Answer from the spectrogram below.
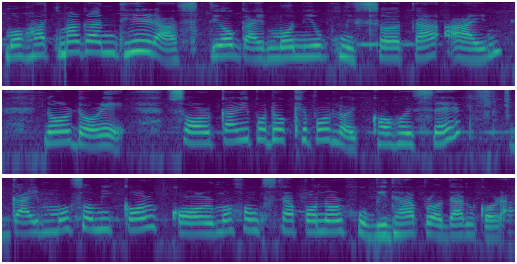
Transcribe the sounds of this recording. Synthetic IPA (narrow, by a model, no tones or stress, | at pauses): mɔɦatmaɡandʱiɹːastijɔɡajmːɔniuɡnisːɔjɔtaʔajnːɔɹdɔɹɛsɔɹkaɹipɔdɔkʰːɛpɔɹlɔjkʰːɔɦojsɛɡajmːɔsɔmikɔɹkɔɹmɔxɔŋstʰapɔnɔɹxubidʱapɹɔdankɔɹa̰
